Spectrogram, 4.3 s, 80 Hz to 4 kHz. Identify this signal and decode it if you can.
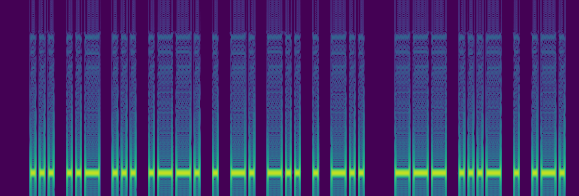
Morse code, heard as a keyed tone, about 36 wpm, 550 Hz. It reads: SUSPENDED OVER
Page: news headlines in morse code at 35 wpm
